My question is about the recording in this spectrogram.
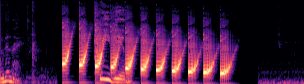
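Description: A cartoon-style 'boing' sound effect repeated about a dozen times in quick succession, each a short springy note sliding upward in pitch, running for about three and a half seconds.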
